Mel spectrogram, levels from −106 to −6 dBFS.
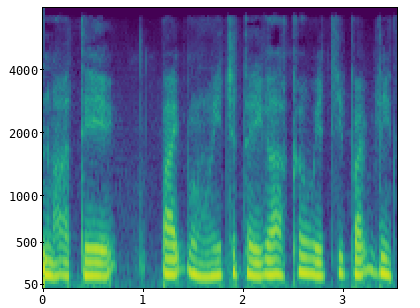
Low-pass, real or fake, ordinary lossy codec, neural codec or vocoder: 7.2 kHz; fake; AAC, 48 kbps; codec, 16 kHz, 2 kbps, X-Codec, WavLM features, trained on Multilingual LibriSpeech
